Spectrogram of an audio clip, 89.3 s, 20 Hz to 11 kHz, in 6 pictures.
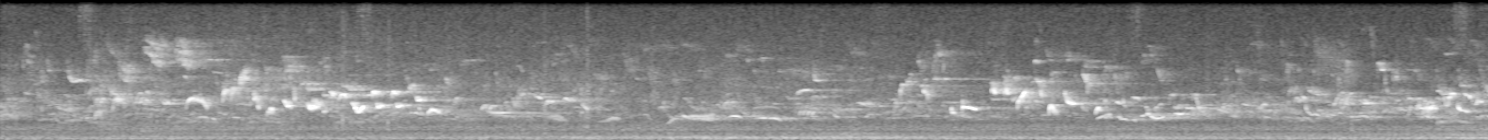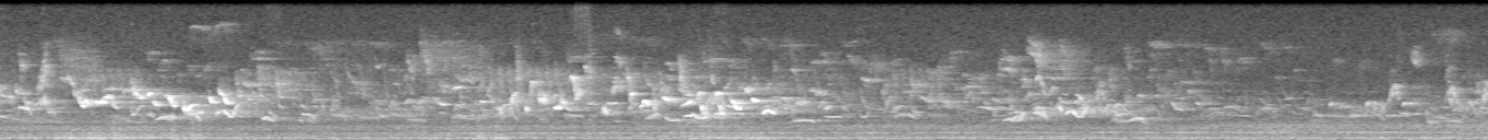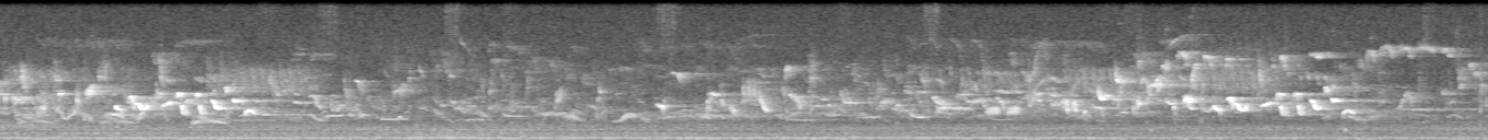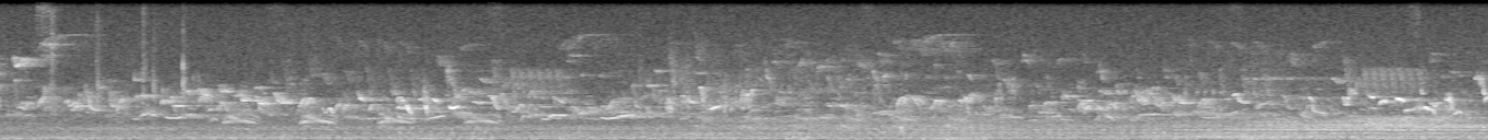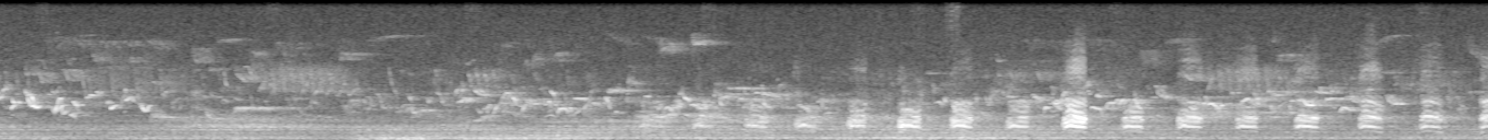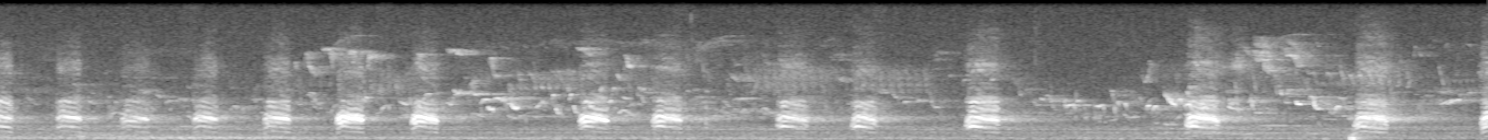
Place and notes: Romsée, Belgium - WLD-2020-Fond du Loup
13 minutes from 5:15 (UTC+2) of dawn chorus. The Fond du Loup is a wooded area on a small stream tributary of the Vesdre river in Chaudfontaine, Belgium. Recorded on a Sony PCM-A10 with a pair of LOM Usi microphones (Primo LM-172).
Road and railroad traffic in the background. Noise of cargo aircrafts taking off Liège (LGG) at 8.3 NM left out.
18 July 2020, 05:15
